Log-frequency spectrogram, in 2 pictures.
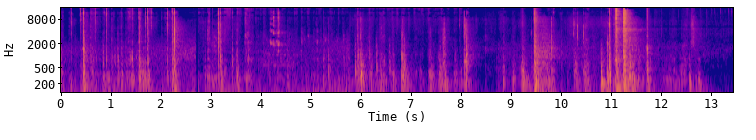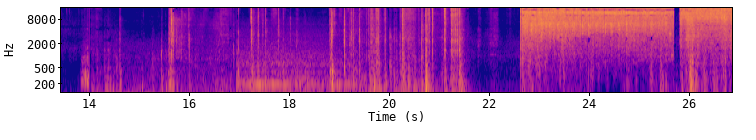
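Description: Hard plastic interior trim of a Volkswagen Caravelle being pried and unclipped, with scattered sharp clicks and scrapes of the trim tool, clips and connectors. About three-quarters of the way through, a loud steady vacuum cleaner starts up, with a brief break near the end.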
